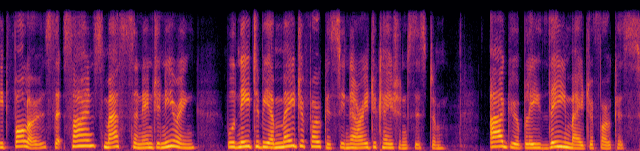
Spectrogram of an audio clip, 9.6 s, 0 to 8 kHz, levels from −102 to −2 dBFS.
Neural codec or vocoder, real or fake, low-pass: none; real; 7.2 kHz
